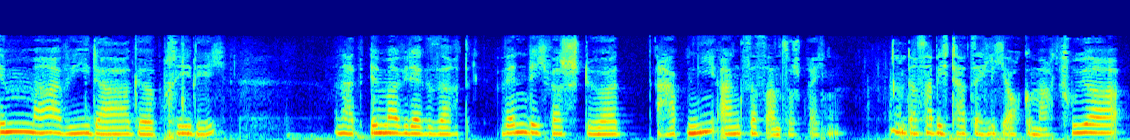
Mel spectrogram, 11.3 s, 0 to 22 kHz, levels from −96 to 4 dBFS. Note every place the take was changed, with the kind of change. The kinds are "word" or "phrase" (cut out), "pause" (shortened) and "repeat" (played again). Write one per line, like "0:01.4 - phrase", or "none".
none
